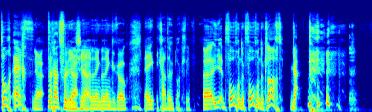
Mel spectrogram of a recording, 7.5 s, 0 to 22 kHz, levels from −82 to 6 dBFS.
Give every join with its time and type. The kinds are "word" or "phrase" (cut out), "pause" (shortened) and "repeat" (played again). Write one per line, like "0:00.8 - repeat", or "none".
0:01.0 - phrase
0:02.0 - repeat
0:03.1 - phrase
0:03.5 - phrase
0:04.9 - repeat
